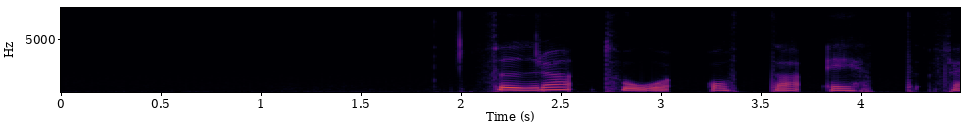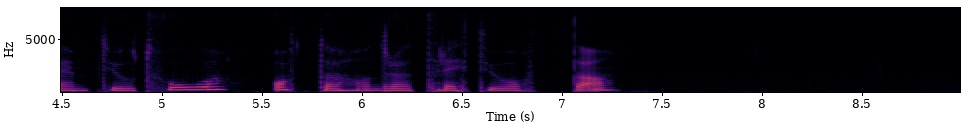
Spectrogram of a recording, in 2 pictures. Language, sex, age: Swedish, female, 42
